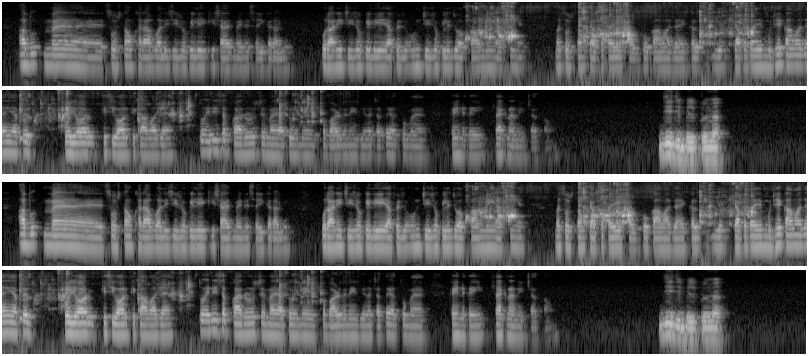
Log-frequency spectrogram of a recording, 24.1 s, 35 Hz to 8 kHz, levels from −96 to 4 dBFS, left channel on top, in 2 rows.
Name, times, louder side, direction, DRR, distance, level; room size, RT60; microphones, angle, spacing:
voice 1, 0.2-4.3 4.8-7.8 8.3-12.5 13.0-14.6 15.0-18.4 18.8-20.3, right 4 dB, 80° right, 0.4 m, -36 dB
Liquid, 6.9-7.9 8.4-9.9 10.4-11.6 12.3-13.1 13.7-15.4 16.2-16.9, right 2 dB, 5° right, 1.0 m, -34 dB
voice 2, 21.9-22.8, left 3 dB, 40° left, 0.3 m, -28 dB
2.8 x 2.7 x 2.4 m
head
